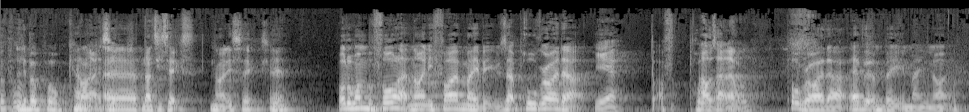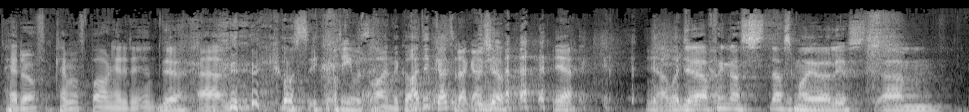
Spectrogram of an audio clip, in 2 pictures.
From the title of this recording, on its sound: Live from Wembley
